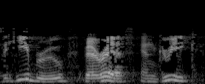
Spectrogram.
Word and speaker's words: berith: It's berith, if I'm pronouncing it right, B-E-R-I-T-H, and that's Hebrew. The other word is a Greek word, and it's diatheke, D-I-A-T-H-E-K-E.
